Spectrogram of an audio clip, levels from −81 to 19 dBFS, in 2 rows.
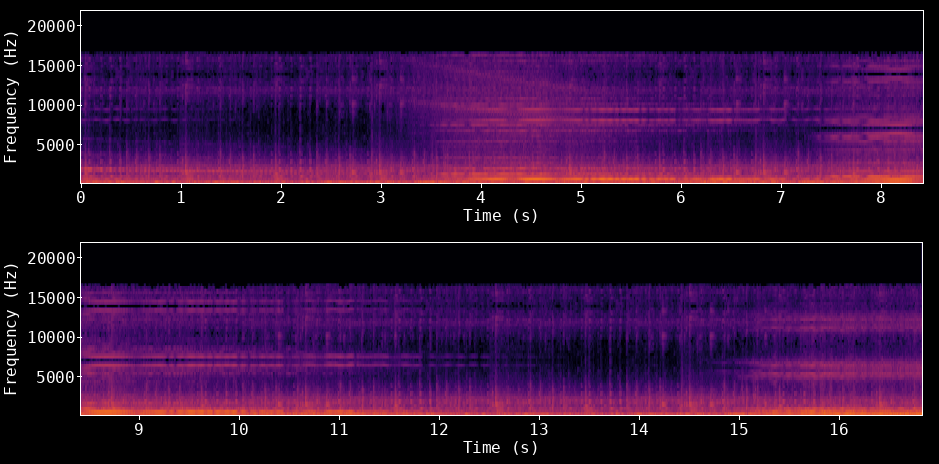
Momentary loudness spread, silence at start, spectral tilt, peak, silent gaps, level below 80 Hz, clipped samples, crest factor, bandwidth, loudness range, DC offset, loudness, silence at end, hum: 9 LU; 0 s; -6 dB/octave; -6 dBFS; none; -26 dBFS; under 0.1%; 14 dB; 17 kHz; 6 LU; 0.4%; -22 LUFS; 0 s; none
